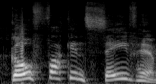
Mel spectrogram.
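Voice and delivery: slow drawn-out yell. Retelling a reaction to a movie death scene: retelling own yell. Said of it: "and I was yelling".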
